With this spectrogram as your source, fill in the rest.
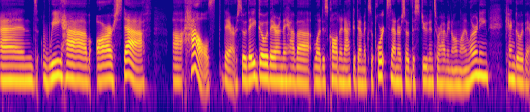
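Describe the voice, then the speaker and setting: A woman's very deep, low voice with a Philadelphia accent, fairly even intonation and moderate pace, in a very clean recording over a silent background. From Philadelphia, Pennsylvania. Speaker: education communications director. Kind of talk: interview conversation.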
